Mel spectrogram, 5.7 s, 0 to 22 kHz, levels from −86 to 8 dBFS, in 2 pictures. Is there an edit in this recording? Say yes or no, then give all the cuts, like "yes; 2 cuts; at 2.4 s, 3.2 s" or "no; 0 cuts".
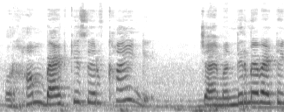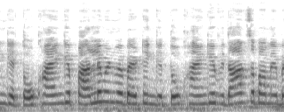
no; 0 cuts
